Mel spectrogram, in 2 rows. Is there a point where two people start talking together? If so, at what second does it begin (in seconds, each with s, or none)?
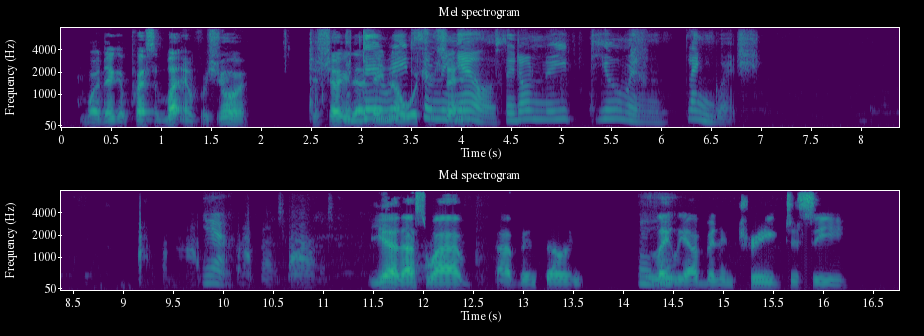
2.8 s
